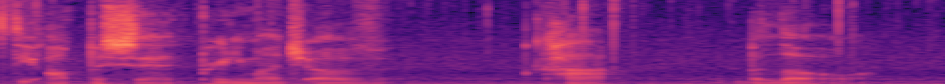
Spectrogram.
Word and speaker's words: 下: opposite, pretty much, of ka, below. Right? So basically it's like below the ground or above the ground. Does that make sense? And this one reads as ka or ge.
